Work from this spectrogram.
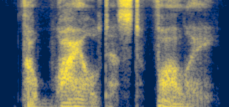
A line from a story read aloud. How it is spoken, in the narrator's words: whispered the same voice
